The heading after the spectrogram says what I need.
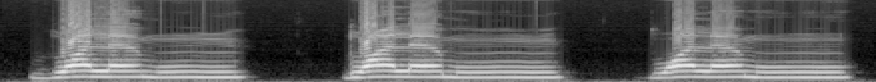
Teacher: زبان کی نوک اوپر والے دانتوں سے ٹکراتی ہے اور زبان میں ایک کروٹ پیدا ہوتی ہے، یعنی زبان مڑتی ہے، سائیڈوں سے اوپر کی طرف مڑتی ہے اور درمیان میں ایک اس میں شگاف سا آتا ہے۔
